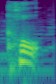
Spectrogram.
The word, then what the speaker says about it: court: 照住阿 T court 咧，嗰个 T 咧，好多时候咧，我哋系会将佢唔读啦。但系咧，另一个方式呈现出嚟嘅意思咧，就系将佢呢个 syllable 缩短急停，而呢个急停咧喺喉咙度做嘅，唔系我哋正常 T 音咁喺个脷尖度做嘅 court 脷尖啦，court 喺个喉咙度停咗呢个音 court。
